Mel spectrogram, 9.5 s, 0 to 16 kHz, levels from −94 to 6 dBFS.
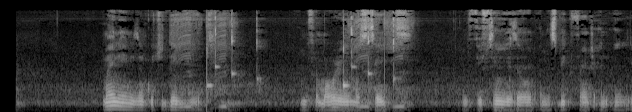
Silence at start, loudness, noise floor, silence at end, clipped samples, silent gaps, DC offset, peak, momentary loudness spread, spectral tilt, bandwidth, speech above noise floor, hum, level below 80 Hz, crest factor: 0.25 s; -26 LUFS; -59 dBFS; 0 s; under 0.1%; none; under 0.1%; -2 dBFS; 16 LU; -0.5 dB/octave; 12 kHz; 31 dB; none; -70 dBFS; 28 dB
